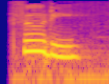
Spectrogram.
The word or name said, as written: foody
